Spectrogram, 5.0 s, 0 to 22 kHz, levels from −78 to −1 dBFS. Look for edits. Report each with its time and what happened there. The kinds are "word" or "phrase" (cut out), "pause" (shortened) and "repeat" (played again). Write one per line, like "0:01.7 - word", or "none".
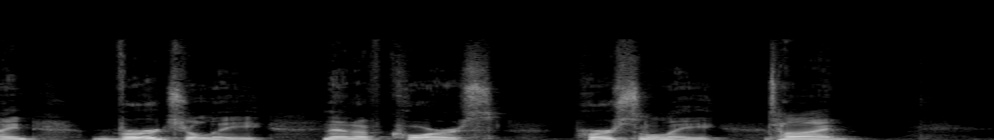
0:01.6 - word
0:03.8 - word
